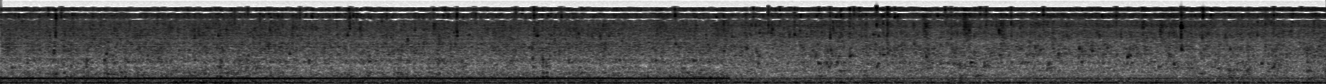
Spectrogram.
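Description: Water running and trickling into a fish tank from a pipe outlet, over a steady low pump hum. A higher hum weakens about halfway through and the sound gets slightly quieter.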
